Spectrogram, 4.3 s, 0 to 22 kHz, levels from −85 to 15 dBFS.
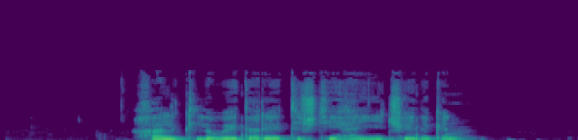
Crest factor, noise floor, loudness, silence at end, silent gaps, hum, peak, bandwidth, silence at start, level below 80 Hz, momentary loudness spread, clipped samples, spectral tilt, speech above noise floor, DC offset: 20 dB; -77 dBFS; -23 LUFS; 0.85 s; none; none; -4 dBFS; 11 kHz; 1 s; -46 dBFS; 10 LU; under 0.1%; -6 dB/octave; 54 dB; under 0.1%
